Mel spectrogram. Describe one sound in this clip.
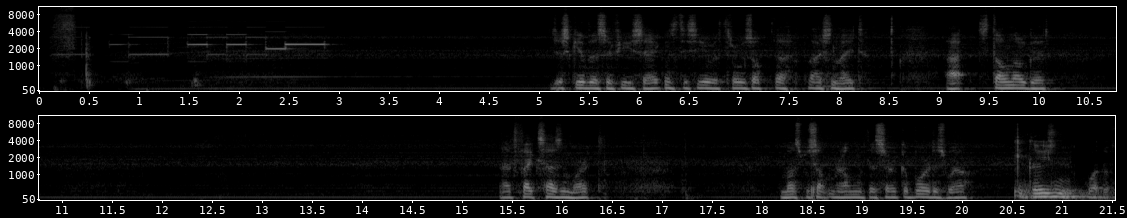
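A charger fan hums steadily.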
